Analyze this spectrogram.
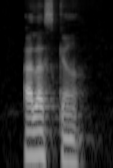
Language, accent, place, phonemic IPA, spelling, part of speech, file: French, France, Lyon, /a.las.kɛ̃/, alaskain, adjective, LL-Q150 (fra)-alaskain.wav
- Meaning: synonym of alaskien (“of Alaska; Alaskan”)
